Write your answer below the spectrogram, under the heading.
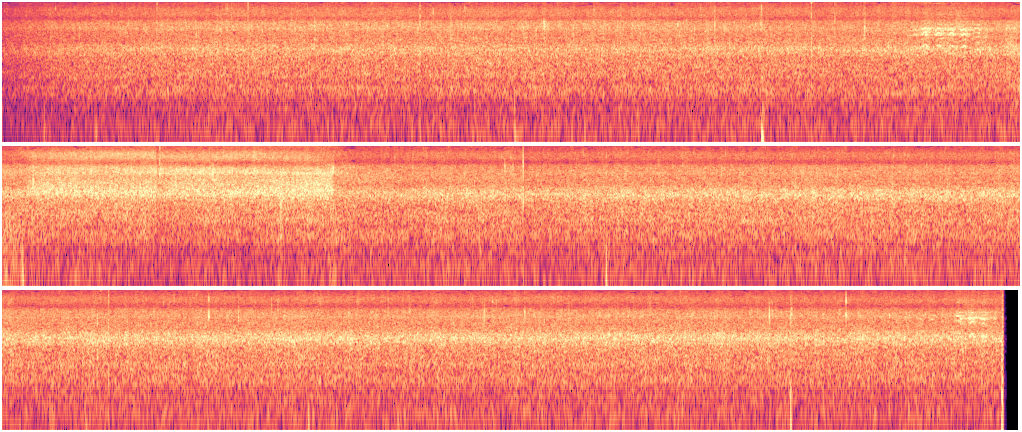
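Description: Steady rain falling, an even hiss that grows louder for about two seconds around eight seconds in.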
